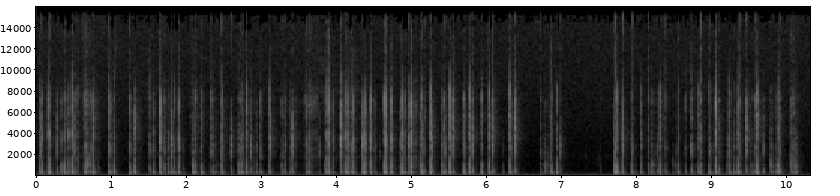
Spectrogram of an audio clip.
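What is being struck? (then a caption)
Paper notebook. Fast tapping and scratching on a paper notebook, with many quick, dry, irregular taps and short scratches that have a low papery body and no ring. A brief pause comes around 7 seconds before the rapid tapping resumes.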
